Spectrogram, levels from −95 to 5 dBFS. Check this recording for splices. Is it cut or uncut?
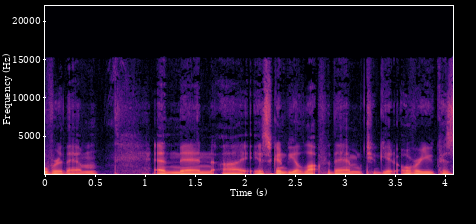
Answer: cut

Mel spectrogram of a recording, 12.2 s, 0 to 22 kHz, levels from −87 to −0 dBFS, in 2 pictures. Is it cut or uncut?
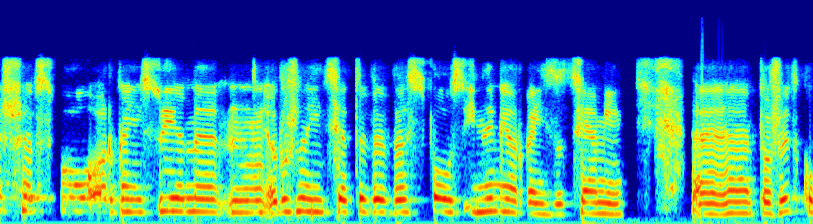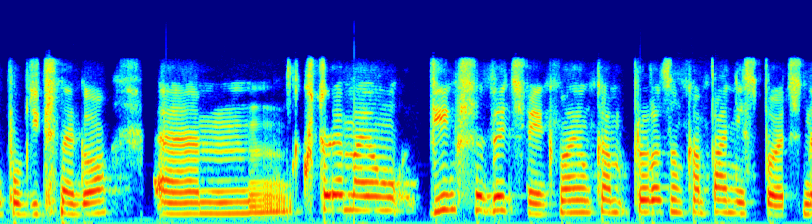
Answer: uncut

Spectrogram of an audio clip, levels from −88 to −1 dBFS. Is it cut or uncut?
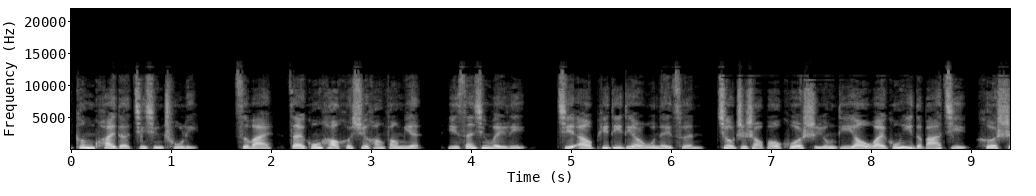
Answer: uncut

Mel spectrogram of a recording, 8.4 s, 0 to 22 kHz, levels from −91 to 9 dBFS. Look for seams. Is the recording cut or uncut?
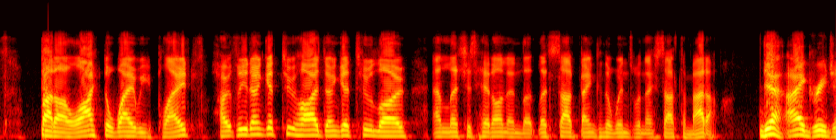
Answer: uncut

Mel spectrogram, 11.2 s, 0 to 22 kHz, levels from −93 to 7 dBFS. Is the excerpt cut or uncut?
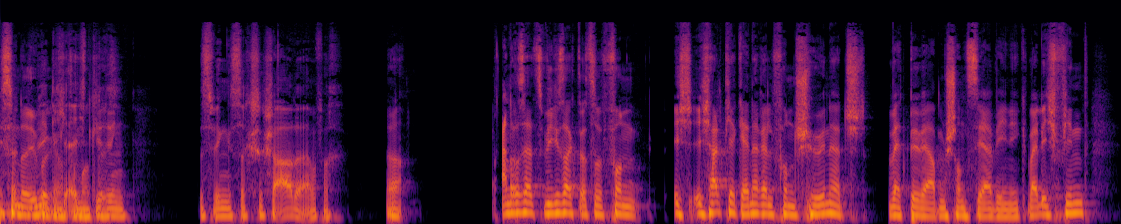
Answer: uncut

